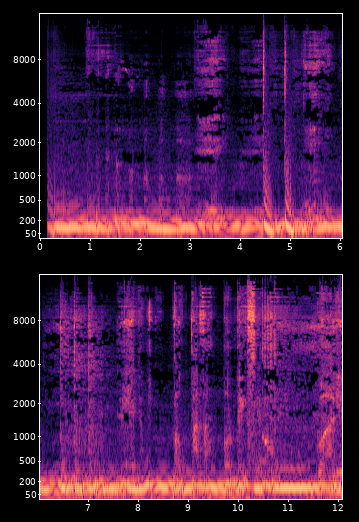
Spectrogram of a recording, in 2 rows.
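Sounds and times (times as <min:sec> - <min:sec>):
electronic music with heavy bass: 0:00.2 - 0:12.0.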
